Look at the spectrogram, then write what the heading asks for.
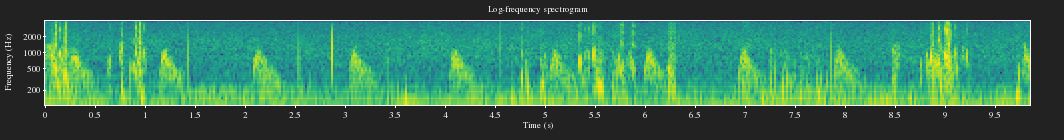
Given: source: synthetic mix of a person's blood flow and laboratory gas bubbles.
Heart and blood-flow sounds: Doppler ultrasound of blood flow; subclavian vein
0.00-0.42 s: bubbles
0.62-0.69 s: bubbles
0.73-1.02 s: bubbles
4.74-4.88 s: bubbles
4.93-5.12 s: bubbles
5.27-5.91 s: bubbles
6.19-6.33 s: bubbles
6.95-7.09 s: bubbles
7.22-7.83 s: bubbles
8.46-8.55 s: bubbles
8.72-9.25 s: bubbles
9.66-9.82 s: bubbles
From the record:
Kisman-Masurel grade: 232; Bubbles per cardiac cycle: several, 3 to 8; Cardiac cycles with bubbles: 50 to 99%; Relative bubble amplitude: moderate (0.250 to 0.450); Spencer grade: 3 (all of the cardiac periods contain showers or single bubble signals, but not dominating or overriding the cardiac motion signals); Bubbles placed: anywhere in the cardiac cycle

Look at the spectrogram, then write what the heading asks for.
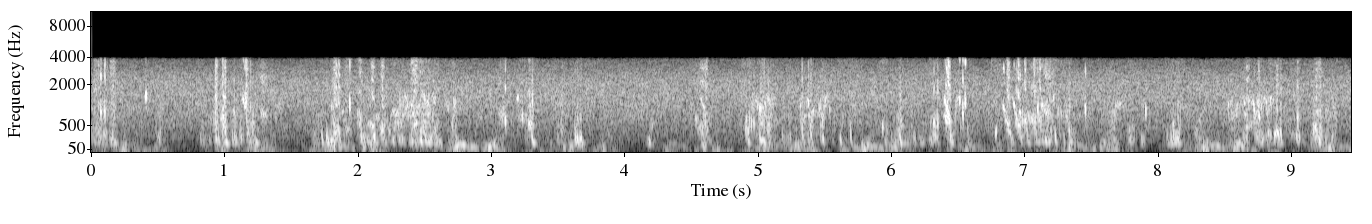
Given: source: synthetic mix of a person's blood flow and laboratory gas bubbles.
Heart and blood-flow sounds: Doppler ultrasound of blood flow; precordium
0.00-0.21 s: bubbles
0.38-0.45 s: bubbles
0.47-0.54 s: bubbles
0.78-1.45 s: bubbles
1.64-2.77 s: bubbles
3.04-3.38 s: bubbles
3.48-3.73 s: bubbles
4.15-4.25 s: bubbles
4.51-4.65 s: bubbles
4.87-5.75 s: bubbles
5.91-6.62 s: bubbles
6.74-7.50 s: bubbles
7.61-7.74 s: bubbles
7.76-7.95 s: bubbles
8.03-8.21 s: bubbles
8.26-8.37 s: bubbles
8.48-9.35 s: bubbles
From the record:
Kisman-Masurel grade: 343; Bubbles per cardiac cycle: rolling drumbeat, 9 or more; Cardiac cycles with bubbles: 100%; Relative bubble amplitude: loud (0.450 to 0.775); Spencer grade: 3 (all of the cardiac periods contain showers or single bubble signals, but not dominating or overriding the cardiac motion signals); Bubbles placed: anywhere in the cardiac cycle

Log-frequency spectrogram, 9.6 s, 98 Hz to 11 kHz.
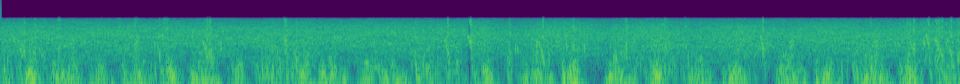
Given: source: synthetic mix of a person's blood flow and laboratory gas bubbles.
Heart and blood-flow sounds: Doppler ultrasound of blood flow; precordium
0.00-0.50 s: bubbles
0.56-0.91 s: bubbles
1.17-1.40 s: bubbles
1.49-1.78 s: bubbles
1.95-2.23 s: bubbles
2.30-2.46 s: bubbles
2.54-3.21 s: bubbles
3.71-3.88 s: bubbles
4.08-4.60 s: bubbles
4.66-4.80 s: bubbles
4.83-4.93 s: bubbles
5.04-5.54 s: bubbles
5.63-5.88 s: bubbles
6.06-6.42 s: bubbles
6.46-7.07 s: bubbles
7.26-8.06 s: bubbles
8.19-8.22 s: bubbles
8.29-8.86 s: bubbles
9.03-9.61 s: bubbles
From the record:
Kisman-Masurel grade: 342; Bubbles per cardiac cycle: rolling drumbeat, 9 or more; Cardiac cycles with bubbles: 100%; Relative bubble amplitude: moderate (0.250 to 0.450); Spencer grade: 3 (all of the cardiac periods contain showers or single bubble signals, but not dominating or overriding the cardiac motion signals); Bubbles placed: anywhere in the cardiac cycle

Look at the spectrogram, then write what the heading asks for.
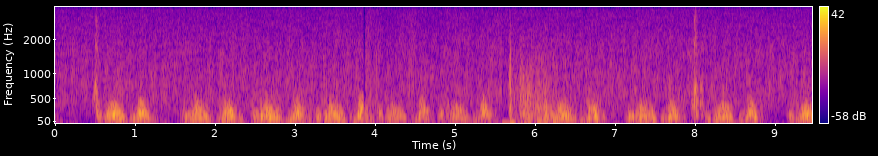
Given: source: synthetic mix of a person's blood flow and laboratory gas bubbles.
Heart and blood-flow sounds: Doppler ultrasound of blood flow; precordium
0.47-0.58 s: bubbles
7.93-8.12 s: bubbles
From the record:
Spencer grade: 2 (many but less than half of the cardiac periods contain bubble signals, singularly or in groups); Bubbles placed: anywhere in the cardiac cycle

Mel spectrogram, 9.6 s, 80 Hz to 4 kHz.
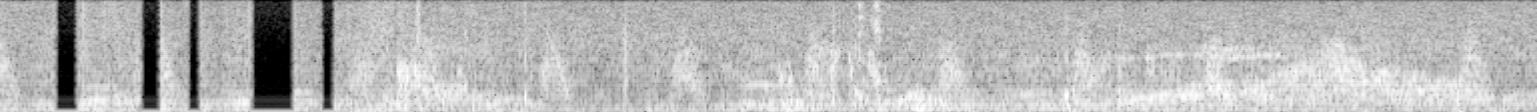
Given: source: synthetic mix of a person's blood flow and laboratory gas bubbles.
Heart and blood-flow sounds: Doppler ultrasound of blood flow; subclavian vein
2.40-2.67 s: bubbles
2.85-3.01 s: bubbles
3.24-3.33 s: bubbles
4.84-5.05 s: bubbles
5.15-5.55 s: bubbles
6.62-7.04 s: bubbles
7.15-7.24 s: bubbles
From the record:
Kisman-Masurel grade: 222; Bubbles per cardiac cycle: several, 3 to 8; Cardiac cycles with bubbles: 10 to 50%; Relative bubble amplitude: moderate (0.250 to 0.450); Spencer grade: 2 (many but less than half of the cardiac periods contain bubble signals, singularly or in groups); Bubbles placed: anywhere in the cardiac cycle

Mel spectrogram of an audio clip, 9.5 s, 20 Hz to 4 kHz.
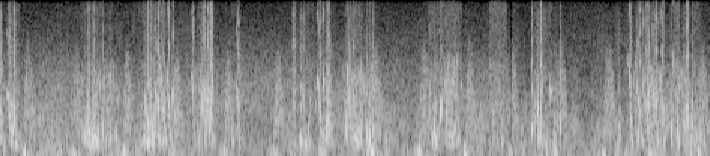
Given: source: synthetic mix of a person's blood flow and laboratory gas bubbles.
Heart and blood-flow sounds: Doppler ultrasound of blood flow; subclavian vein
0.00-0.26 s: bubbles
1.05-1.60 s: bubbles
1.82-2.35 s: bubbles
2.54-2.89 s: bubbles
3.06-3.23 s: bubbles
3.89-4.17 s: bubbles
4.20-4.46 s: bubbles
4.55-5.07 s: bubbles
5.68-6.17 s: bubbles
6.52-6.75 s: bubbles
7.06-7.51 s: bubbles
8.22-8.28 s: bubbles
8.35-9.36 s: bubbles
From the record:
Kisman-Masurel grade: 333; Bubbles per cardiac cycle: rolling drumbeat, 9 or more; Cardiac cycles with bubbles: 50 to 99%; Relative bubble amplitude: loud (0.450 to 0.775); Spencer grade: 3 (all of the cardiac periods contain showers or single bubble signals, but not dominating or overriding the cardiac motion signals); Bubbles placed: anywhere in the cardiac cycle

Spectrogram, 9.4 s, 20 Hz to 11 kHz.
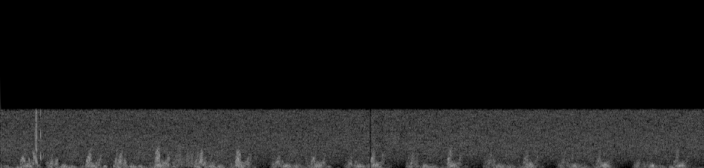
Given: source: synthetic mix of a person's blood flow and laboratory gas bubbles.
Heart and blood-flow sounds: Doppler ultrasound of blood flow; precordium
0.35-0.57 s: bubbles
From the record:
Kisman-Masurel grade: 212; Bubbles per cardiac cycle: several, 3 to 8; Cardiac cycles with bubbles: 1 to 10%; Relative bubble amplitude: moderate (0.250 to 0.450); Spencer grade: 1 (occasional bubble signal discernible with the cardiac motion signal, with majority of cardiac periods free of bubbles); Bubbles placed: only in the low amplitude regions of the cardiac cycle

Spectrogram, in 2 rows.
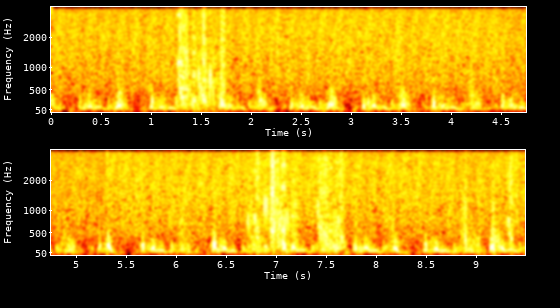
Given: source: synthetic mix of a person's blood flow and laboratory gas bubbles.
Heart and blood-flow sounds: Doppler ultrasound of blood flow; precordium
1.23-1.83 s: bubbles
6.71-7.25 s: bubbles
7.39-7.73 s: bubbles
8.87-9.05 s: bubbles
9.13-9.28 s: bubbles
9.30-9.41 s: bubbles
From the record:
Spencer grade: 2 (many but less than half of the cardiac periods contain bubble signals, singularly or in groups); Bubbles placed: anywhere in the cardiac cycle

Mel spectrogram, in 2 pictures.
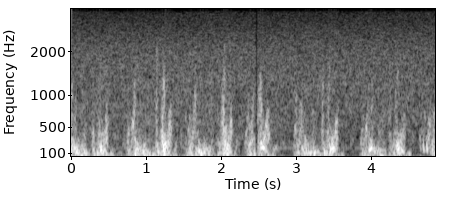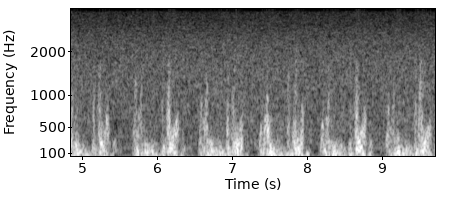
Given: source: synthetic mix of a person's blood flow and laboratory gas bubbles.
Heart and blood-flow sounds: Doppler ultrasound of blood flow; precordium
4.62-5.00 s: bubbles
From the record:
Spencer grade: 1 (occasional bubble signal discernible with the cardiac motion signal, with majority of cardiac periods free of bubbles); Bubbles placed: only in the low amplitude regions of the cardiac cycle

